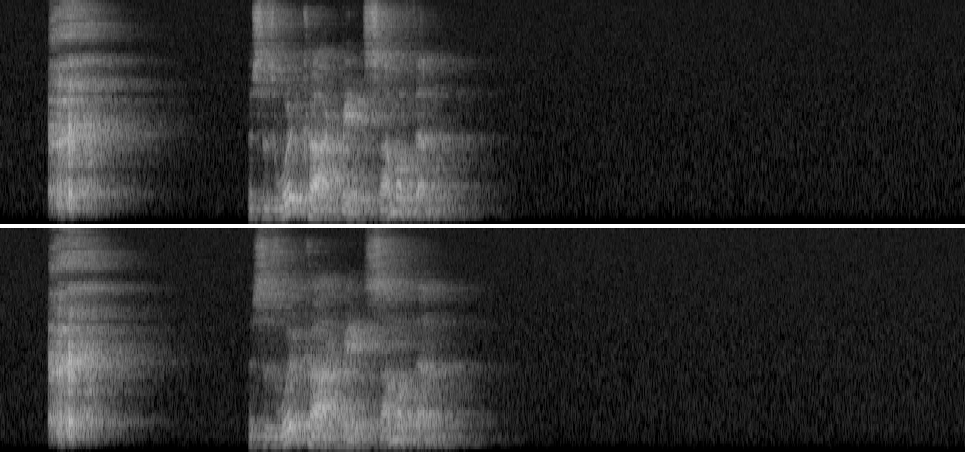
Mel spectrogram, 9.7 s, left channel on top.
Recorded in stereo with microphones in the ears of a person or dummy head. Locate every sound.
0.5 s a cough: 5° right (ahead or behind), 0.5 m
2.5 s a man speaking: 65° left (ahead or behind), 1.6 m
